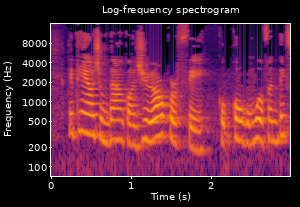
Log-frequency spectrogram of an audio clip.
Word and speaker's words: geography: Tiếp theo chúng ta có geography, cô cũng vừa phân tích xong đúng không? Graphy thì trọng âm rơi vào O này, như vậy geography.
